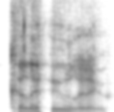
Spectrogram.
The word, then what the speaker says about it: Cthulhu: it is the uh they make the point that HB Lovecraft pronounced cthulu differently from cthulu he pronounced it um t t Tulu or k kahulu but he wasn't trying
